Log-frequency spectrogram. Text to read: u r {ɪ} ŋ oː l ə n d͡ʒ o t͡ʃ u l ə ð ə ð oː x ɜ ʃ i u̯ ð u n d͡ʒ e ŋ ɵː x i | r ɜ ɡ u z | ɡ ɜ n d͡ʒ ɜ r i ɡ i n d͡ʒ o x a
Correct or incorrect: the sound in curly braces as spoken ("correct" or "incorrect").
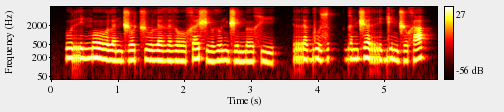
incorrect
